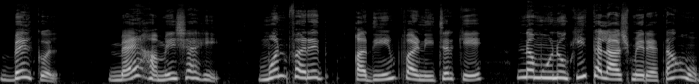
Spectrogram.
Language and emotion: Urdu, happy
